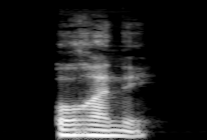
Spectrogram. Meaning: of Oran; Oranese
- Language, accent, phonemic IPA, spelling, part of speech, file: French, France, /ɔ.ʁa.nɛ/, oranais, adjective, LL-Q150 (fra)-oranais.wav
